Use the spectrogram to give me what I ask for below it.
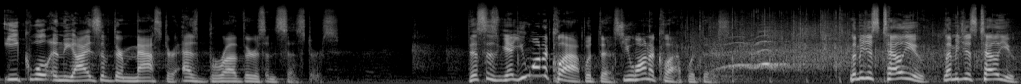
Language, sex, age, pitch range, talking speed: English, male, 40-59, 140-200 Hz, 210 wpm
